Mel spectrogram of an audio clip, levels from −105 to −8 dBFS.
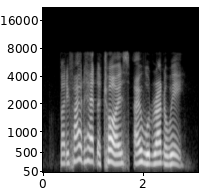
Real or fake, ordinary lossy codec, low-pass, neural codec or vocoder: real; none; 7.2 kHz; none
